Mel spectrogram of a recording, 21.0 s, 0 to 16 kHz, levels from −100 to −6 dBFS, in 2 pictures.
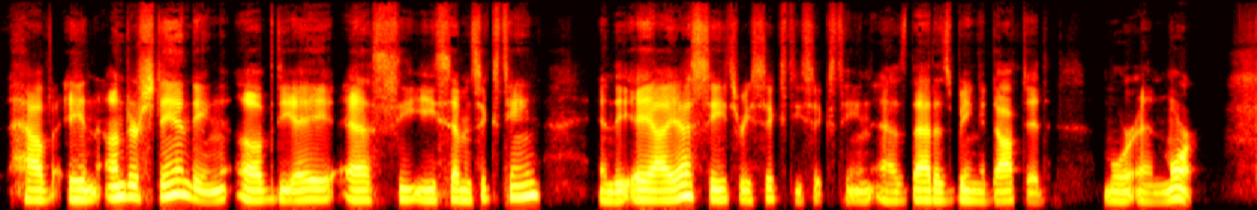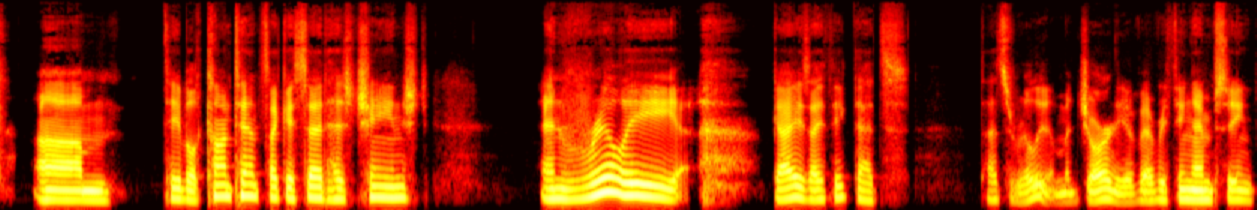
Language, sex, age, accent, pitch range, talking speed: English, male, 30-49, American, 120-145 Hz, 125 wpm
